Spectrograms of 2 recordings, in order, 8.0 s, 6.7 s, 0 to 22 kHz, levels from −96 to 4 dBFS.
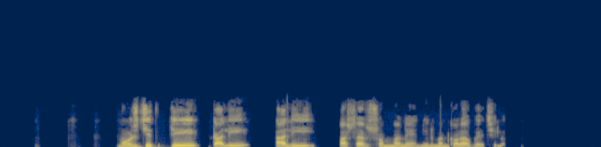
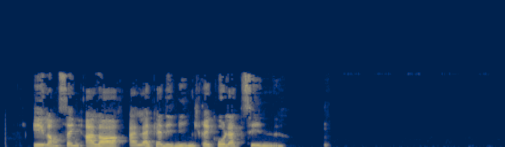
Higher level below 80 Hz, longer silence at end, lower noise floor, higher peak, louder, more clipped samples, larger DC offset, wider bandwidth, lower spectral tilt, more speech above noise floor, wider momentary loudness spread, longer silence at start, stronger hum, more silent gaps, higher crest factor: first, -60 dBFS vs -80 dBFS; second, 1.3 s vs 2.4 s; about the same, under -90 dBFS vs -89 dBFS; first, 0 dBFS vs -4 dBFS; first, -17 LUFS vs -23 LUFS; neither; neither; second, 7.2 kHz vs 11.5 kHz; first, -5 dB/octave vs -3 dB/octave; first, over 73 dB vs 66 dB; about the same, 12 LU vs 12 LU; first, 1.6 s vs 0.45 s; neither; first, 2.69-2.78 s, 3.35-3.67 s, 4.25-4.53 s vs none; about the same, 18 dB vs 22 dB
